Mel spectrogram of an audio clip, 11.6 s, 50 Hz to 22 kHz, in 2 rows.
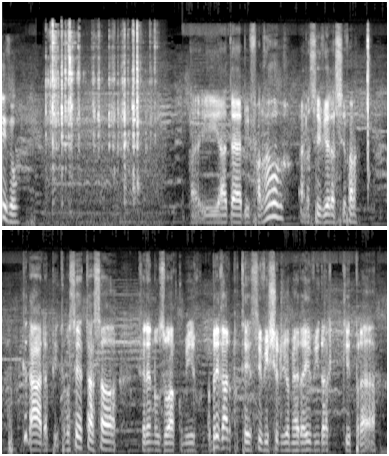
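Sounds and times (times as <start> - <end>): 
speech: 0.0 - 0.4, 2.8 - 11.5
tokens dropping and clattering: 0.6 - 2.6.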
